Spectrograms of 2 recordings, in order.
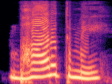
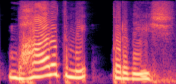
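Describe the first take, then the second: First: Said in the usual way. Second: Slow dictation. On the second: Shown as a demonstration. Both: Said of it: "तो आप बोलोगे".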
